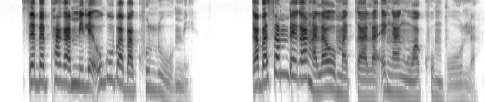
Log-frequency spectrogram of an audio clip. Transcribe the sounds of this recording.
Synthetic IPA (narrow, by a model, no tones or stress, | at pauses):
sɛβɛpʰaɣamilɛuɣuβaβakʰuluːmɛ | ɣaβasam̩bɛɣaŋalawɔmaǃala̰ʔɛŋaŋiwakʰumbʱuːla̰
